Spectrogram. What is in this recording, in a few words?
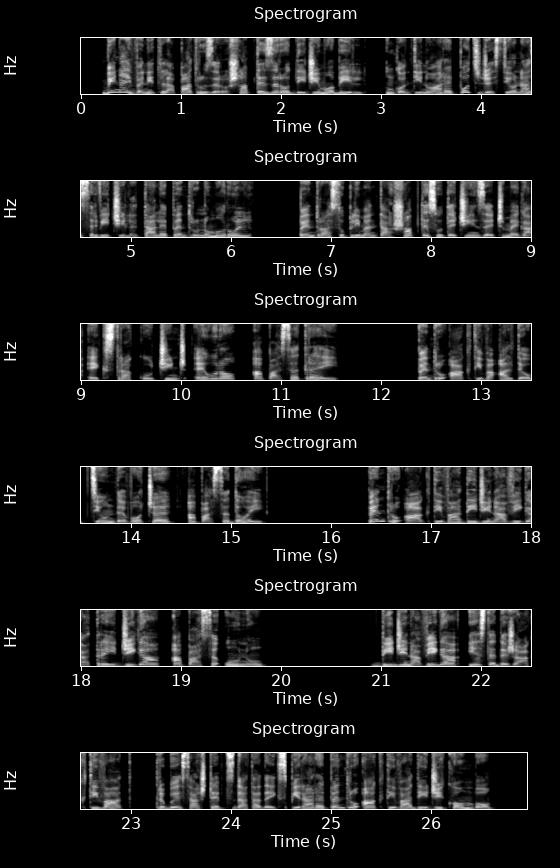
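Romanian, female, IVR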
